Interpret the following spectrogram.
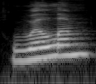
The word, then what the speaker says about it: Willem: Willem Dafoe. Willem, it's a nickname. Willem, we, lax e, lum, lum. The other vowel is just a schwa. Willem Dafoe.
